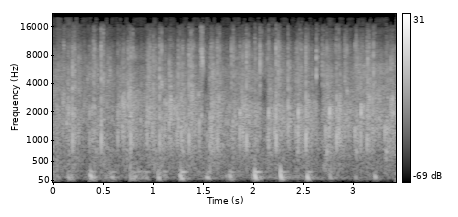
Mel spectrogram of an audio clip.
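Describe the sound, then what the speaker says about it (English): Scattered hand claps from a small group at a congressional candidate forum, uneven and moderately loud, with a low hum of background murmur underneath. "Let's give them a round of applause."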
